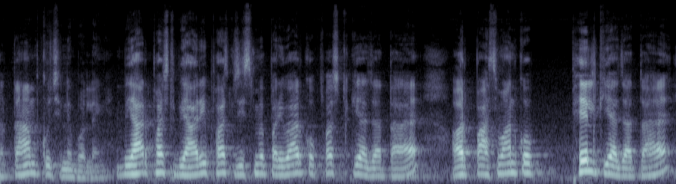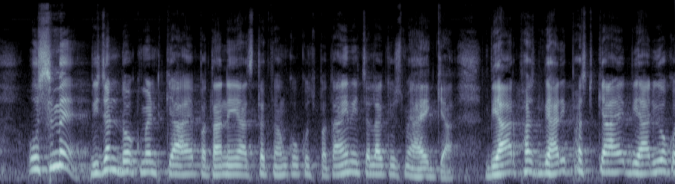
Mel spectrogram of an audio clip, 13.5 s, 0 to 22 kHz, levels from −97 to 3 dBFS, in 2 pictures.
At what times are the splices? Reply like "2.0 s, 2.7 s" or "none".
1.1 s, 7.6 s

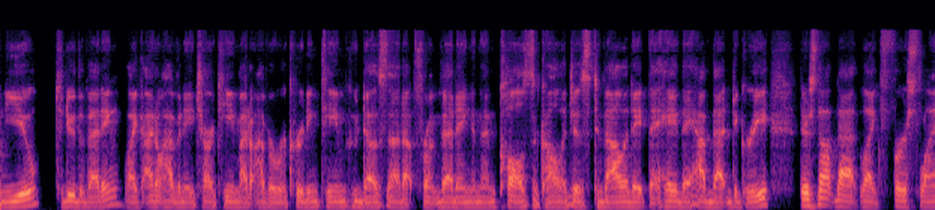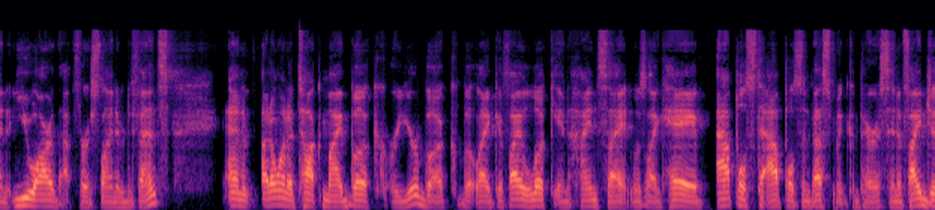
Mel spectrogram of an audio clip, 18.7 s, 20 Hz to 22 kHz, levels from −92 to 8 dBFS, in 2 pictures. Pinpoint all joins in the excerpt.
16.4 s

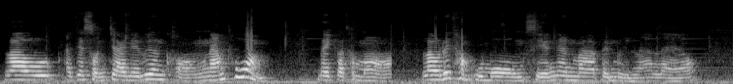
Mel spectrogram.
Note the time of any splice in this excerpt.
3.9 s

